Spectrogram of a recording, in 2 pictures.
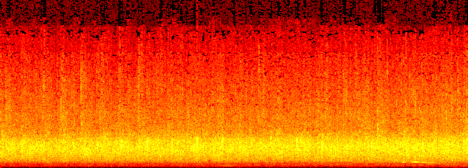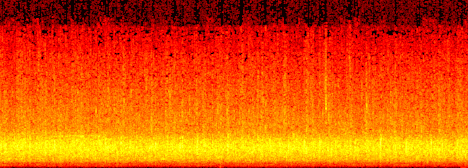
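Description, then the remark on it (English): Sustained applause from lawmakers in a legislative chamber, clapping for a line about putting the nation's interests before party: a dense, steady roar of many hands clapping at an even loudness without letting up. “And they all clap up like, yes, give ourselves a hand”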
